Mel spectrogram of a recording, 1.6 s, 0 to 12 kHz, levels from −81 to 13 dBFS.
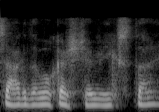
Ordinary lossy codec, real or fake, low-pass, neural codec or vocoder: AAC, 32 kbps; real; 7.2 kHz; none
